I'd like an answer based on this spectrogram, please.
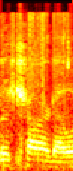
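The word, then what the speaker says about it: Acciardo: microphone yes uh my my name is a chardo and it's spelled g i l b e r t last name is a chardo and it's a c c i a r d o and I am the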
